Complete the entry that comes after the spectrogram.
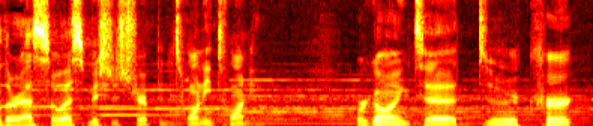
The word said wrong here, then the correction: Dakar: Senegal. Dakar, Senegal. I'm bad at pronunciations.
